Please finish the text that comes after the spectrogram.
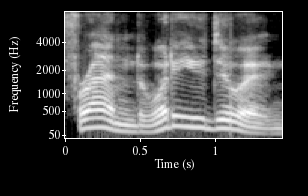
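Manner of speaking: monster giant voice calling out, pitched high. Game master voicing a giant heard by players who speak giant, calling out. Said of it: "You hear it call out".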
